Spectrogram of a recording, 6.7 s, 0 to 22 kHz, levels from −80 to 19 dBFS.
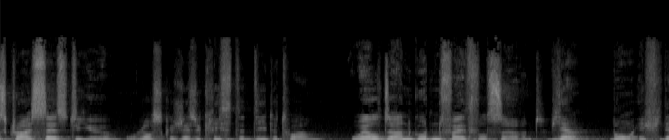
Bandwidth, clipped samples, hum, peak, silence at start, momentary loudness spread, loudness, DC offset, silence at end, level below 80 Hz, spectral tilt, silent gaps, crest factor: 16 kHz; under 0.1%; none; -14 dBFS; 0 s; 12 LU; -29 LUFS; under 0.1%; 0 s; -58 dBFS; -5 dB/octave; none; 16 dB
